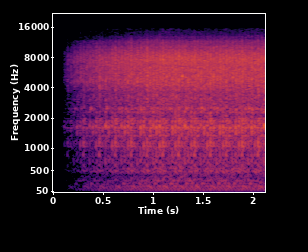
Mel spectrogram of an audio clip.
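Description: Diesel vehicle engine running, heard faintly and fading in from silence, with a low, rapid, regular pulse.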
